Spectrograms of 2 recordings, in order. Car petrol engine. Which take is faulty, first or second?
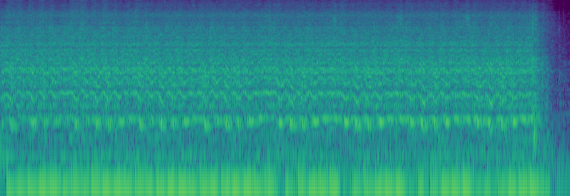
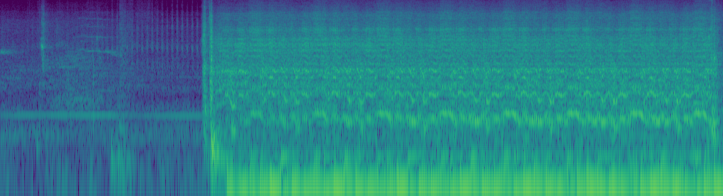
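second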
